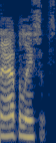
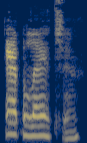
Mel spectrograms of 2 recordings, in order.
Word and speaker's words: Appalachian: Haunted house and Appalachian. Somebody told me I was saying it wrong. It's Appalachin. Let me know if that's right. Appalachin.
